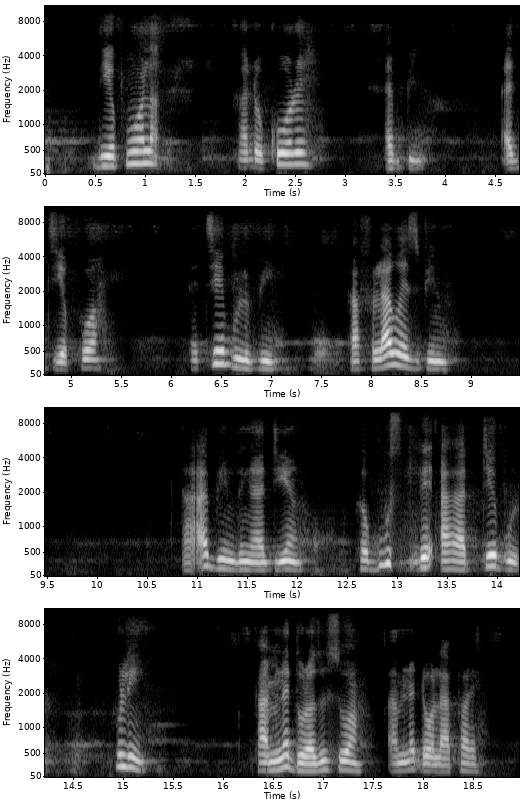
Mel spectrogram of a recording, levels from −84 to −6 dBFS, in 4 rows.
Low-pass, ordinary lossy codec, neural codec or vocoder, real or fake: 9.9 kHz; Opus, 64 kbps; codec, 24 kHz, 0.9 kbps, DualCodec; fake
